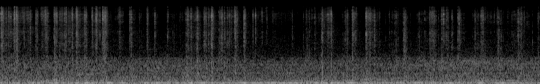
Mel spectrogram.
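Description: Long nails scratch and flick along the edges of a folded wooden hand fan with thin carved slats, held in the hand. The result is a dense run of fast, dry clicks and scratchy ticks with bright edges, over a steady low hum.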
